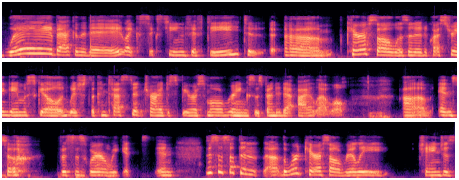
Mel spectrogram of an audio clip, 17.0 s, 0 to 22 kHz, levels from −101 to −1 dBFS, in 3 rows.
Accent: American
